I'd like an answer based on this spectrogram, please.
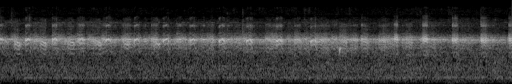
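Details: Rain falls steadily while frogs call together, producing a bright, trilling wall of quick repeated croaks with an uneven rhythm and no pauses.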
